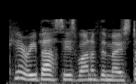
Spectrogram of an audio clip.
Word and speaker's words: Kiribati: The 33 islands of Kiribati, pronounced Kiribati, are extremely shallow.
